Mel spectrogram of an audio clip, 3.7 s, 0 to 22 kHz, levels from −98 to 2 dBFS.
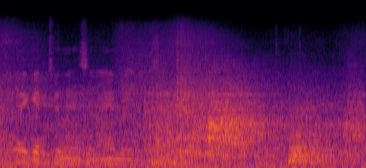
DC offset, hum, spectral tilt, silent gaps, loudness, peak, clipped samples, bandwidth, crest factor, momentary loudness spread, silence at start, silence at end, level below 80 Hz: under 0.1%; none; -6 dB/octave; none; -38 LUFS; -22 dBFS; under 0.1%; 16 kHz; 16 dB; 8 LU; 0 s; 0 s; -50 dBFS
